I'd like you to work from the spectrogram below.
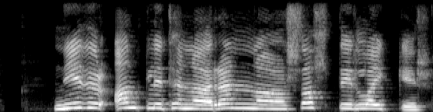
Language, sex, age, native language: Icelandic, male, 11, Icelandic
